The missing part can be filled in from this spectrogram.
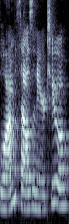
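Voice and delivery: ordinary talk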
